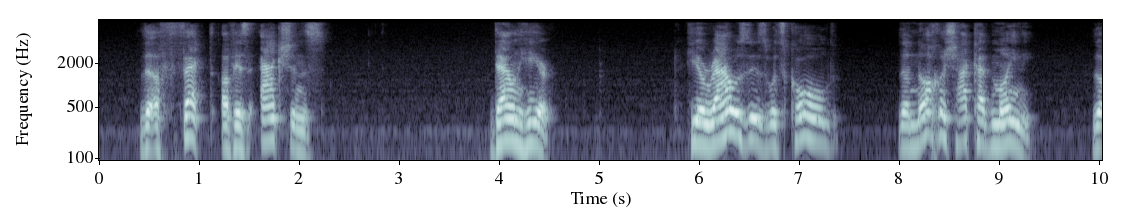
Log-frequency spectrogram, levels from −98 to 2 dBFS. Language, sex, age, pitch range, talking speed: English, male, 30-49, 115-165 Hz, 90 wpm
